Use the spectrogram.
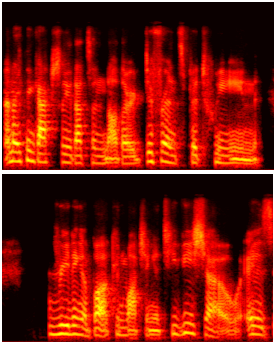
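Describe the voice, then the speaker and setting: The background stays quiet. Speech moves at a fairly quick pace. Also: woman. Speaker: book and TV critic. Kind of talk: thoughtful interview discussion. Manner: reflective, articulate.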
